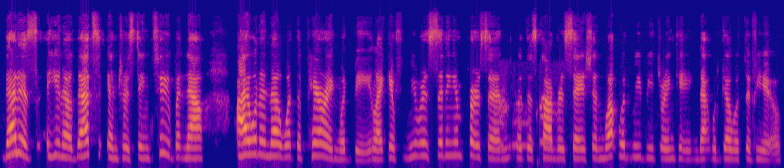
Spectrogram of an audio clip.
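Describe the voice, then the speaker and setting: A woman's voice: fairly high pitch, brisk, dry recording, low-quality recording. A woman co-hosting a radio talk show in a chatty, effusive way, repeating words for emphasis. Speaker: radio show co-host and travel publisher.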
